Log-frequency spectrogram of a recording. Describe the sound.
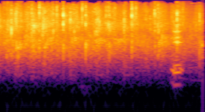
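A crowd applauds steadily, with dense overlapping claps at a fairly even level throughout, and a short voice rises briefly above the clapping near the end.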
